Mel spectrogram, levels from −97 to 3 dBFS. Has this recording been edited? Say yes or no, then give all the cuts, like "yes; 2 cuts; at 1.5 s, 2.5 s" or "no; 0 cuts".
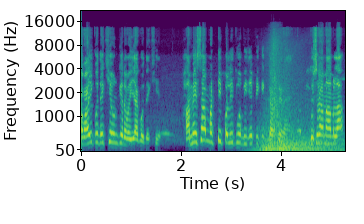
yes; 1 cut; at 4.2 s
